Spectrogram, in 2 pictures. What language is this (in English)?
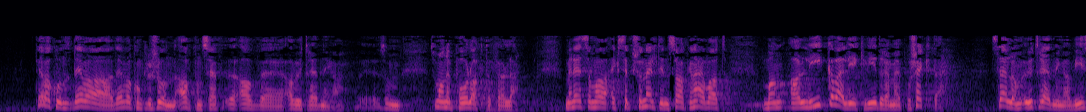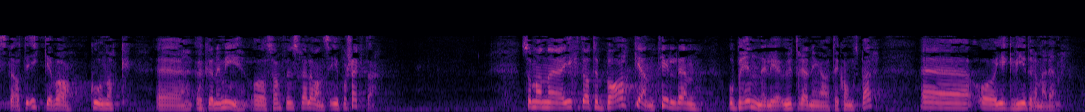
Norwegian Nynorsk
